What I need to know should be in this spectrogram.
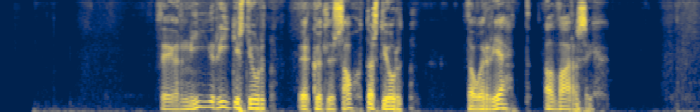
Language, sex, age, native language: Icelandic, male, 20-29, Icelandic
